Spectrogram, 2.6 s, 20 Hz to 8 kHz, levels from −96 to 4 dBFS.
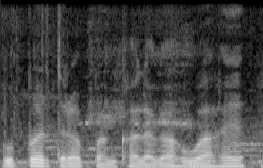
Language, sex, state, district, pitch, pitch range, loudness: Hindi, male, Jharkhand, Ranchi, 125 Hz, 120-145 Hz, -17 LUFS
